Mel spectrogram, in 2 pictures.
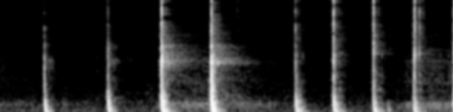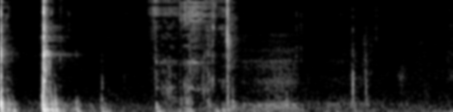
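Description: A wooden baton striking the spine of a knife blade set in a log section, batoning to split a wedge off the wood: about ten sharp knocks over five seconds, coming quicker after the first few.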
